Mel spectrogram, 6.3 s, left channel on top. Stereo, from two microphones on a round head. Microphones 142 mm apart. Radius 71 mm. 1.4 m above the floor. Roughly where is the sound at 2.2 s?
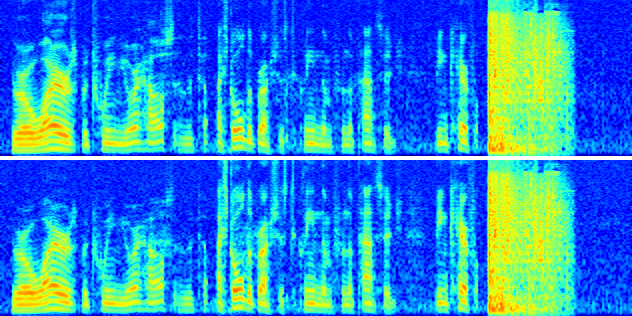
Right.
